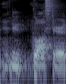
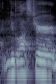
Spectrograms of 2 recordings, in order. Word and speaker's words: New Gloucester: Yeah, we're, we're in the basement in New Gloucester, did I say wait? Did I say that wrong? New Gloucester, close enough. Yeah, New Gloucester, Maine.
